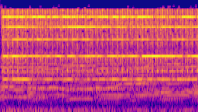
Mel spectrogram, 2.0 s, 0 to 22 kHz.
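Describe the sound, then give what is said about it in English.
A telephone on a nightstand rings continuously at 3:11 a.m. in an apartment in Baltimore, Maryland, a bright, shrill trill that stays steady and loud throughout with no pauses, and no voices. “I picked up the phone from my nightstand.”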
